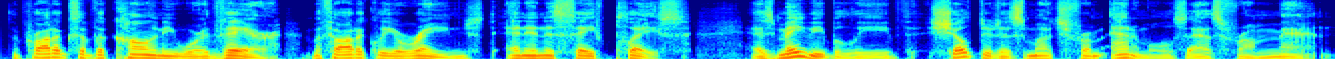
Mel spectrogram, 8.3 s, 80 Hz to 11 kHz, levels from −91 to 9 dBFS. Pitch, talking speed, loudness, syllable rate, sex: 105 Hz, 185 wpm, -20 LUFS, 6.1 syllables/s, male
